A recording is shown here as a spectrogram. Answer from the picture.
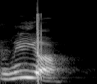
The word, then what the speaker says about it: Leah: You see, when I look at Leah, the word Leah may sound beautiful in the Hebrew. It's pronounced Le'ah.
